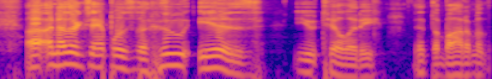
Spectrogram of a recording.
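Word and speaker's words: WHOIS: is and it's it's the phrase is pronounced who is even though it's written as one word is a query and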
